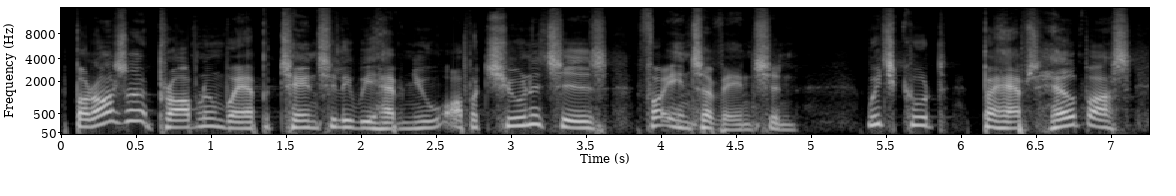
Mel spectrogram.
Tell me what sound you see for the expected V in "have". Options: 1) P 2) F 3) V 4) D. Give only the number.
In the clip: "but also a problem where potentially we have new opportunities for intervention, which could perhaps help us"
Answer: 3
